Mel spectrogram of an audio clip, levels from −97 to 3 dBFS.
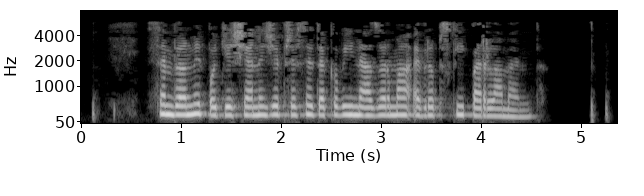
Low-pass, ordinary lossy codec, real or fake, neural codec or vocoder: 7.2 kHz; MP3, 24 kbps; fake; codec, 16 kHz, 16 kbps, FunCodec, trained on LibriTTS, 50 frames a second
